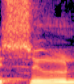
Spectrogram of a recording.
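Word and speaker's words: Sun: soon style of Tai Chi by the way soon is pronounced it's pronounced soon like swn it's spelled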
